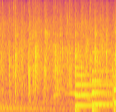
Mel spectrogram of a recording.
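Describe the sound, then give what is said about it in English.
A crowd claps steadily together in praise of the Lord, a dense wash of hand claps over sustained organ-like chords that shift partway through, moderately loud with no one speaking. “Let us give the Lord a hand clap of praise.”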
